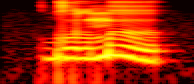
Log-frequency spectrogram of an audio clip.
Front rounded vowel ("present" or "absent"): absent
